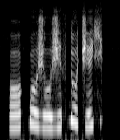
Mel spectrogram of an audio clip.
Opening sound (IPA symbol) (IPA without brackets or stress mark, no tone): ɔː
